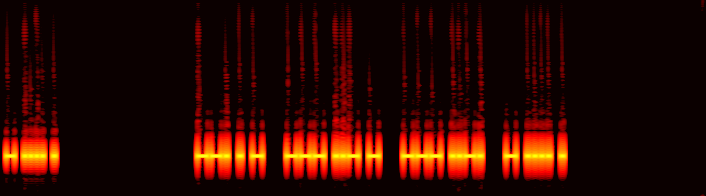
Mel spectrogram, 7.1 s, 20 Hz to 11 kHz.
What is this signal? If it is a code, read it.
Morse code, heard as a keyed tone, about 47 wpm, 700 Hz. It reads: THE GET OUT OF THE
